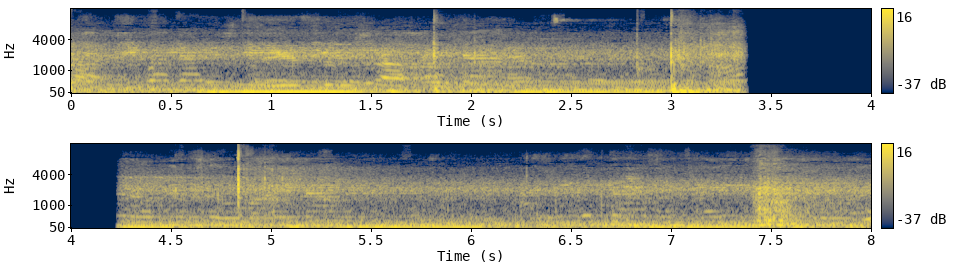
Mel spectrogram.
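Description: A few sharp thwacks of a basketball in a gym, the loudest about three seconds in, over background music with a deep, pulsing bass. The sound cuts out completely for under a second just after the loudest hit.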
